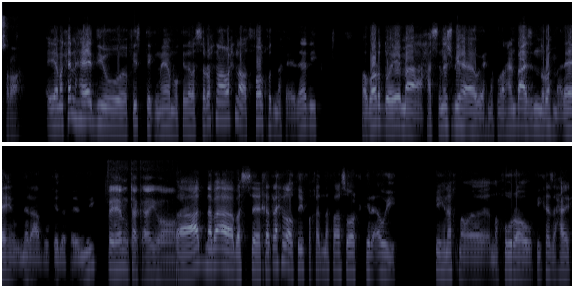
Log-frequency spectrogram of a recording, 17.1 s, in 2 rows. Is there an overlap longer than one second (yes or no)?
no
